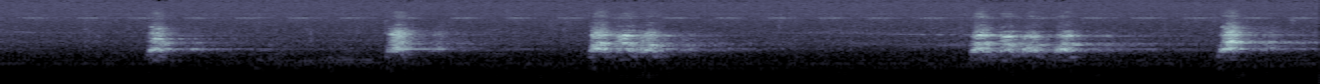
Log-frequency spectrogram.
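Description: A dog barking repeatedly, a single bark or a quick run of two or three barks about every two seconds, with short pauses between.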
